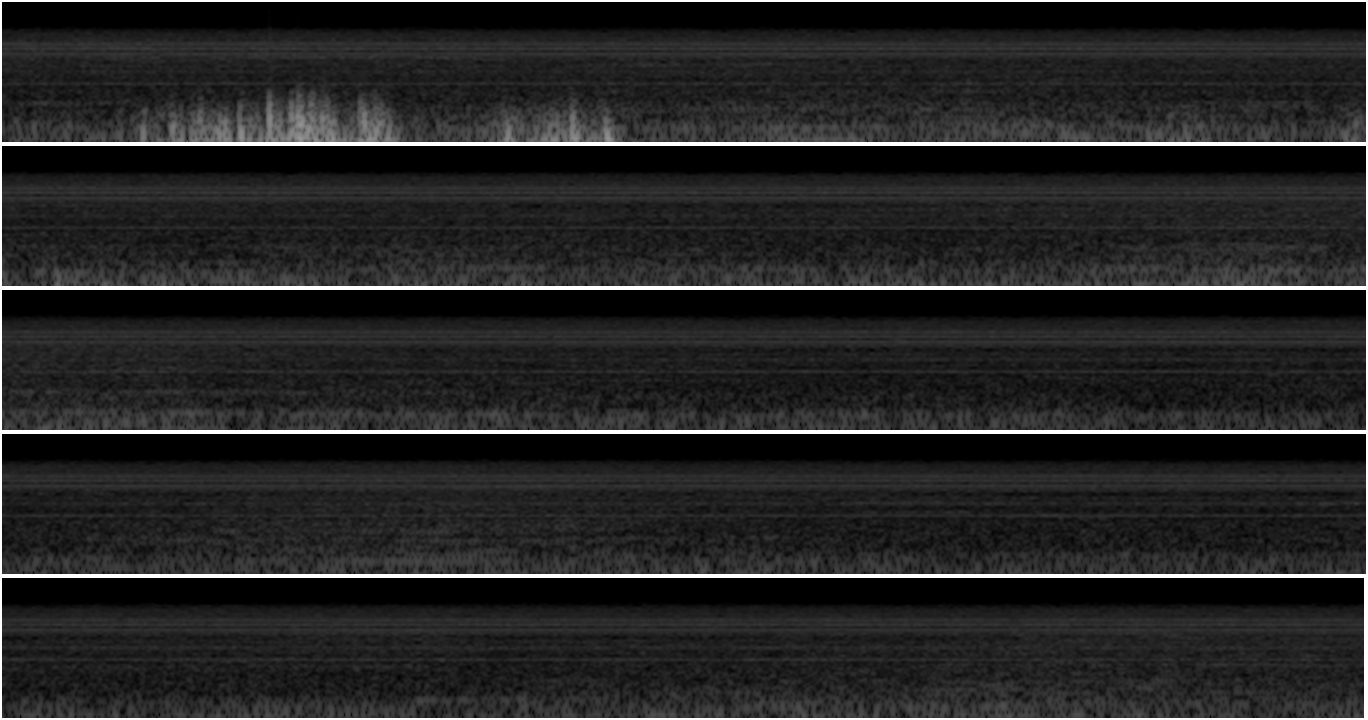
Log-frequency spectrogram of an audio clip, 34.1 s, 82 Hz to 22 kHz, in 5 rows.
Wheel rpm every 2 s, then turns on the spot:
0, 0, 0, 0, 0, 0, 0, 0, 0, 0, 0, 0, 0, 0, 0, 0, 0.
none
